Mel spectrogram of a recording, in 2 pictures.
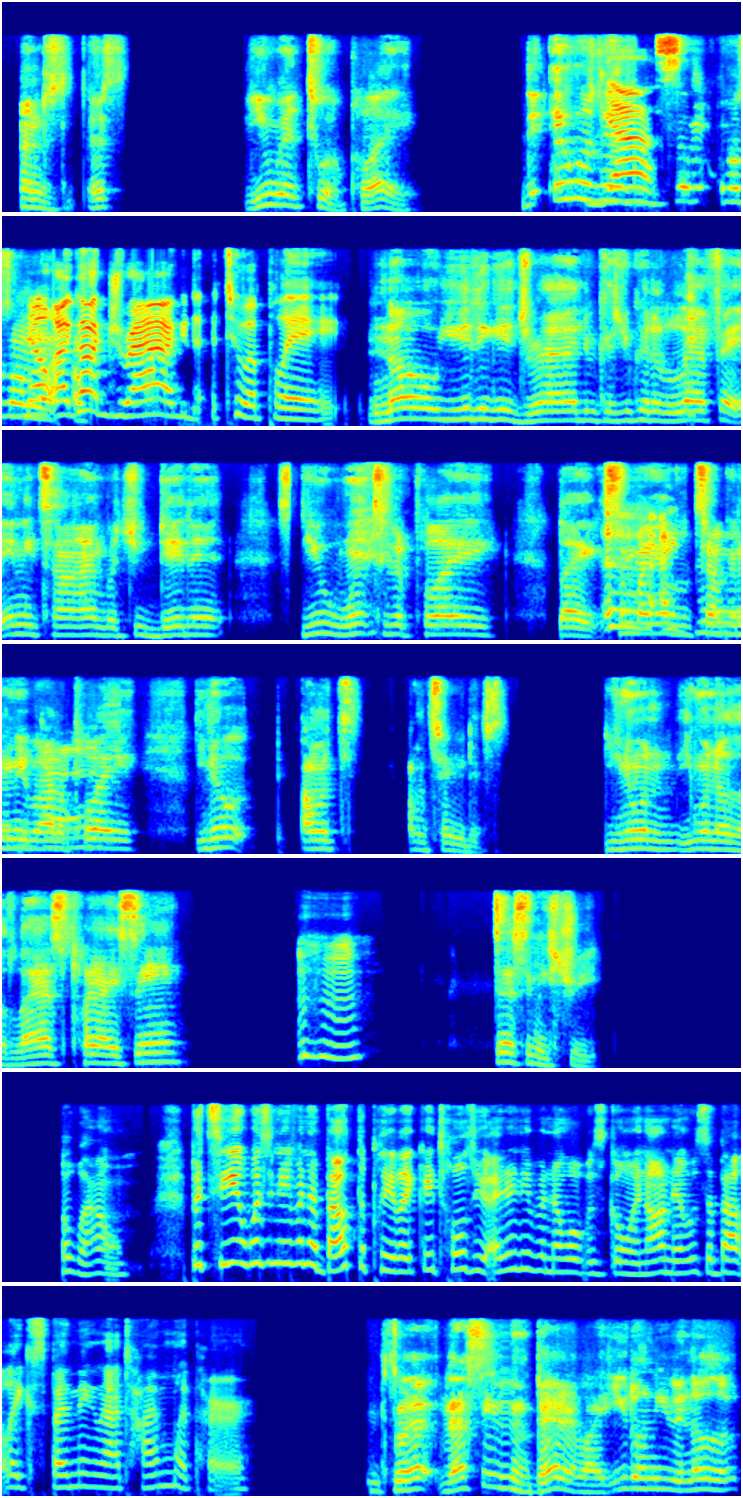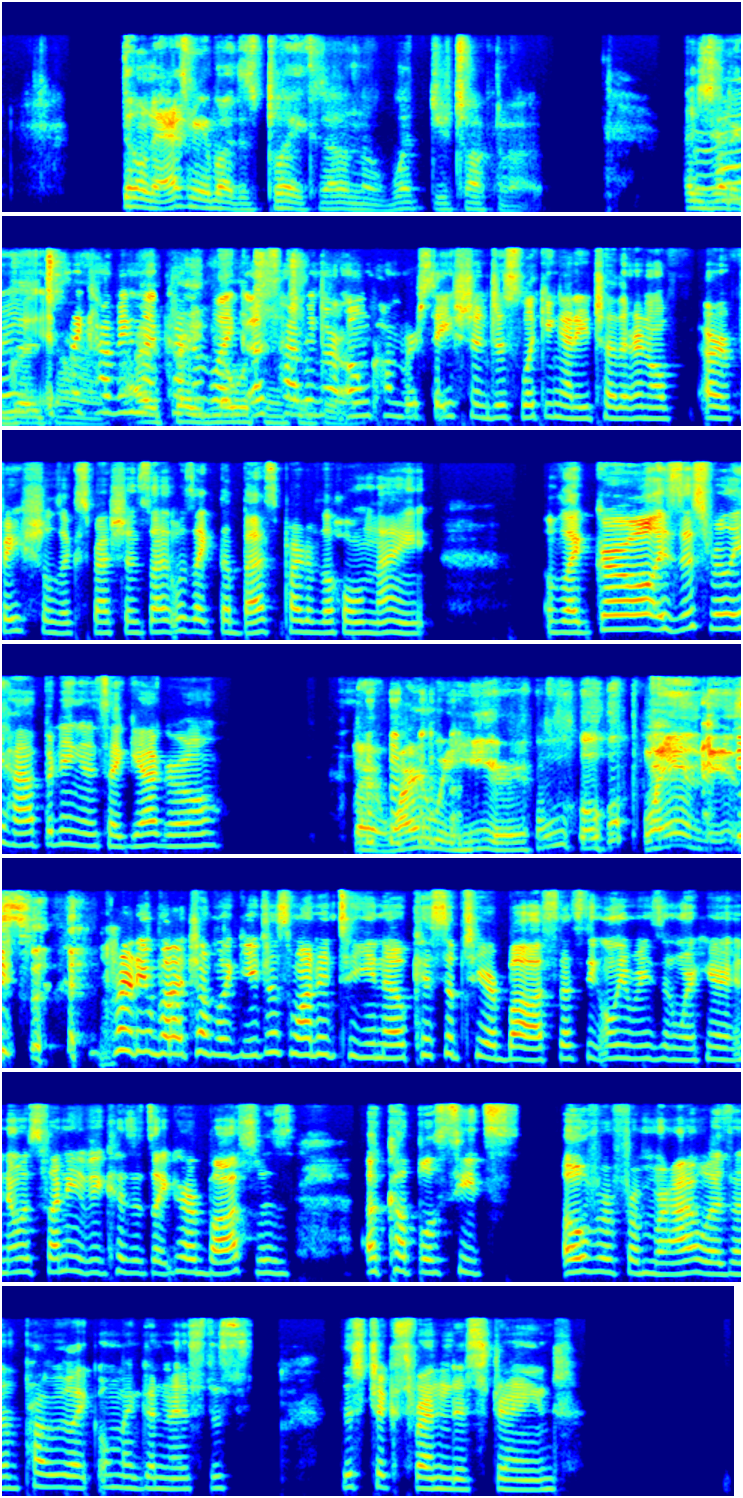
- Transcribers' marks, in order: other background noise; chuckle; tapping; chuckle; laugh; laughing while speaking: "who planned this?"; laugh
- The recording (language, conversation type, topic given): English, unstructured, What strategies help you maintain a healthy balance between alone time and social activities?
- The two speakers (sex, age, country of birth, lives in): female, 30-34, Mexico, United States; male, 35-39, United States, United States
